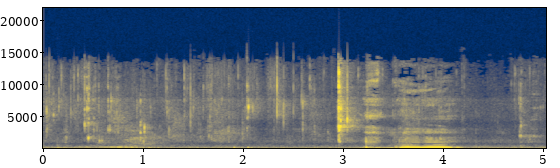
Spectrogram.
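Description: Someone chewing a mouthful of creamy pasta, with soft clicks of a fork working in the plate, then a loud, satisfied hummed "mmm" of enjoyment about three and a half seconds in.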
